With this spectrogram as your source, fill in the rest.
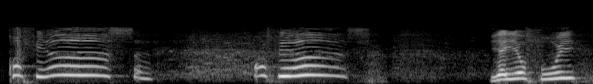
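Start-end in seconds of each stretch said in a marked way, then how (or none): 0.1-3.7 very high, otherworldly, echoing voice like cinema effect. Recalling a first kiss, speaker acts out a voice from beyond, echoing. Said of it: "com a voz com eco e tudo".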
